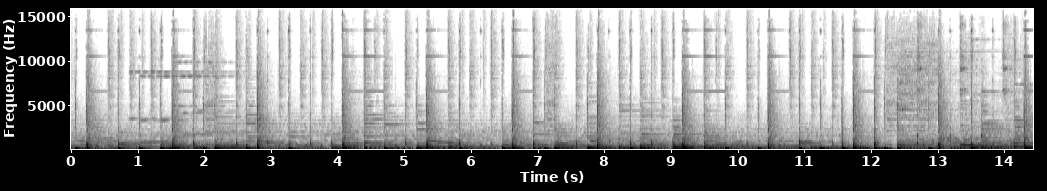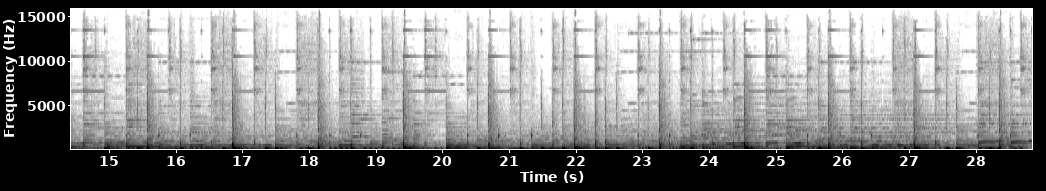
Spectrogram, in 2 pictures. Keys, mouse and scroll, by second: 0.0-2.2 right drag, 3.9-7.3 middle drag, 7.5 e, 8.8-10.6 drag, 10.9-17.5 middle drag, 18.6 s, 24.0-28.8 middle drag.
